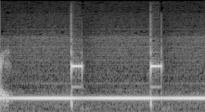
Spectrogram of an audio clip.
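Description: Two short touch-tone telephone dialing beeps sound over a steady, continuous electronic tone, with no voices.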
